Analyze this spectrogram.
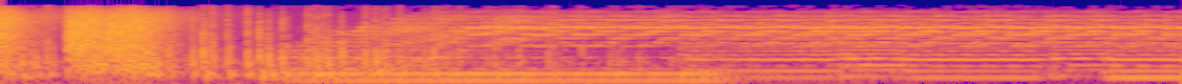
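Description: A signal gunshot rings out as one loud, sharp burst with a brief ringing decay near the start, then music takes over and carries on steadily.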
